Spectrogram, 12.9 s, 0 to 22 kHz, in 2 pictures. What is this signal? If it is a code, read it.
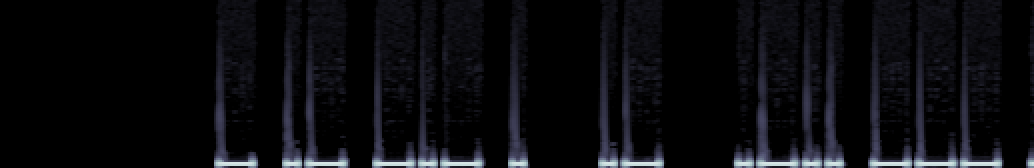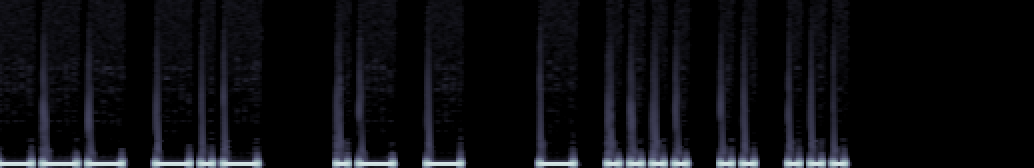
Morse code, heard as a keyed tone, about 17 wpm, 700 Hz. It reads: TAKE A LOOK AT THIS
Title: Speed-Racing - Sets of 5 Words 17wpm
